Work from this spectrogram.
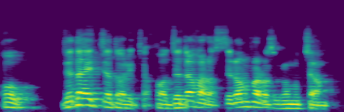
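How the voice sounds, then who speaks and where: A man's voice: medium pitch, animated, fast. A man teaching an online lesson, patiently coaxing his student and breaking words into syllables.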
